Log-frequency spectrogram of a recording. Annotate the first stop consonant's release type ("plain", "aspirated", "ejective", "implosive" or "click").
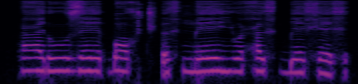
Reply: implosive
